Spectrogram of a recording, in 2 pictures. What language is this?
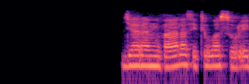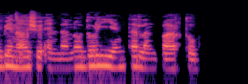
Esperanto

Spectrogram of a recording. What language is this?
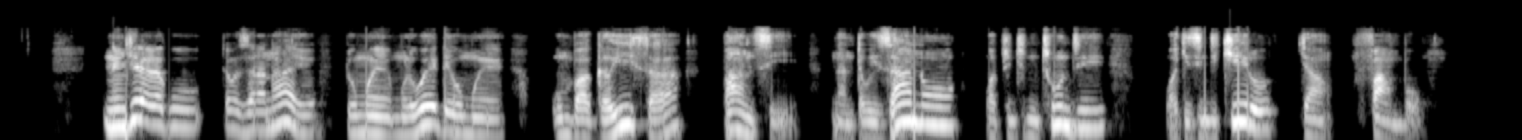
Nyungwe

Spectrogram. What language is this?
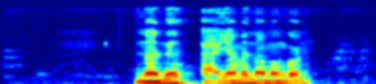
Bulu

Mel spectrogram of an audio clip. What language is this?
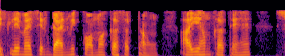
Hindi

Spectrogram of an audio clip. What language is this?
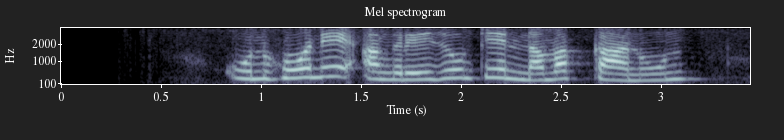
Hindi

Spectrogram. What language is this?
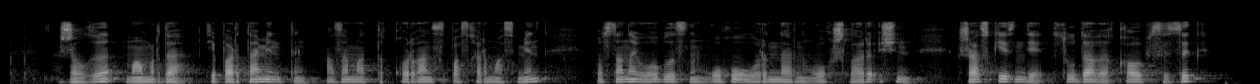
Kazakh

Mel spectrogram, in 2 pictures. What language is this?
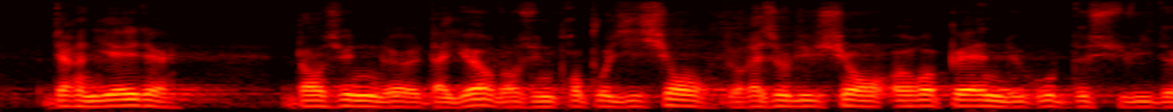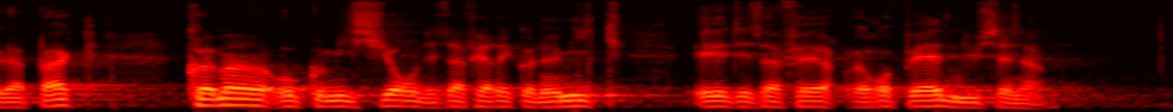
French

